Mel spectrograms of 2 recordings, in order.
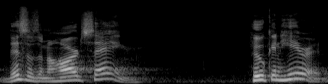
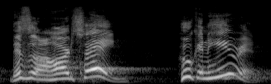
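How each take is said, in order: First: Said in the usual way. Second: Higher and louder, pressing the hard saying; emphatic repeat. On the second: Shown as a demonstration. Preacher repeating the disciples' complaint to the church, emphatic and loud. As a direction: hit the complaint hard the second time.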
